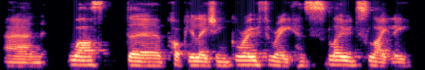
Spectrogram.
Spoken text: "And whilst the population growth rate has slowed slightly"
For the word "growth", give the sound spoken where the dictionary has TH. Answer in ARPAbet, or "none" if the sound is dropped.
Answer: TH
